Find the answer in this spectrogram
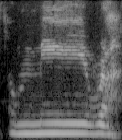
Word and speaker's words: O'Meara: O'Meara, yeah, that's how you pronounce it.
